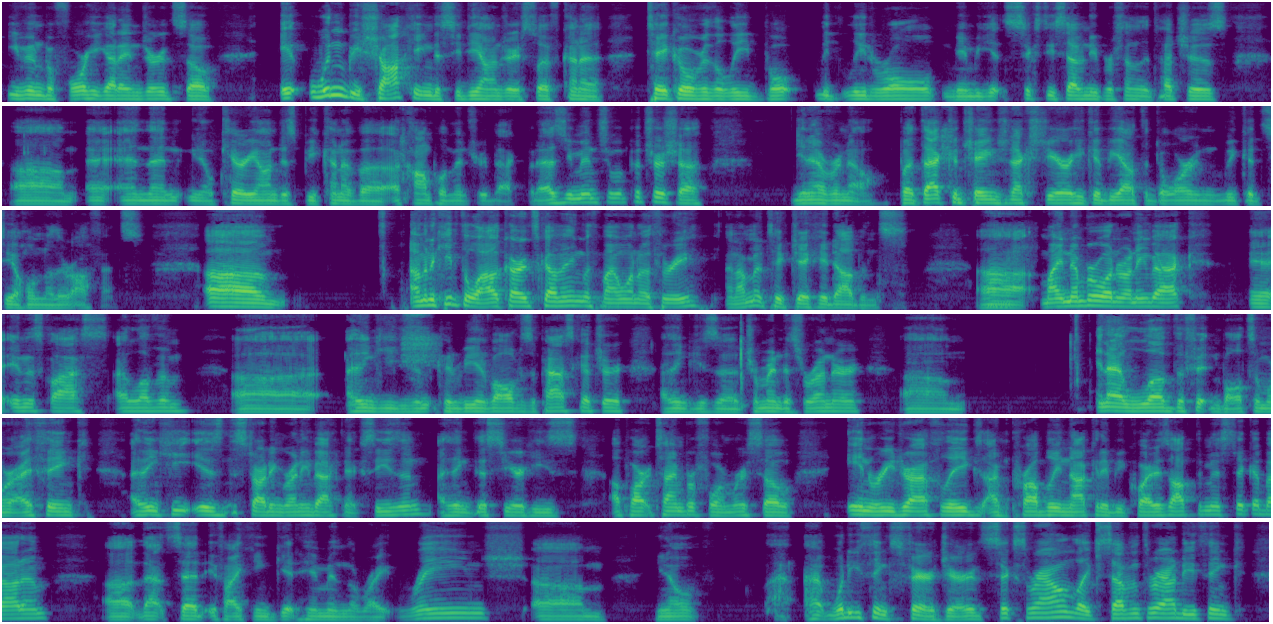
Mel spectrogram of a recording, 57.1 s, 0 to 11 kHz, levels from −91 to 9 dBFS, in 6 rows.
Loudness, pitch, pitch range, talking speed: -21 LUFS, 110 Hz, 100-125 Hz, 210 wpm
